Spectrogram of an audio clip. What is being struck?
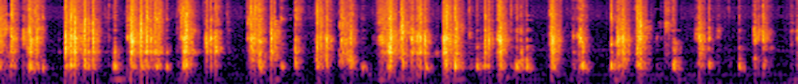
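Plastic game controller.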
